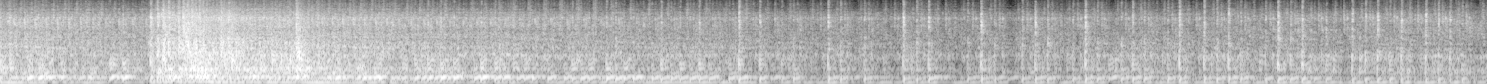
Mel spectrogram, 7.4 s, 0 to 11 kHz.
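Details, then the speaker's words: BSA A65 Hornet twin at idle, set faster than ideal, ticking over with a loose uneven beat and occasional falter; new plugs, swapped carbs, jets and leads changed little; right-side stammer off tickover remains, thick fibre jet-holder washers needing change. "you just hear the occasional falter while it's ticking over I took a lot of work and effort to get it taking over this well"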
